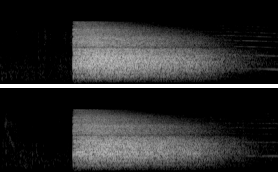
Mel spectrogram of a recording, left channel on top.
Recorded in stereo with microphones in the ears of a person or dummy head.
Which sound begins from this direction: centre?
A clap, at 0.7 s.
